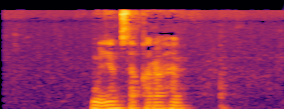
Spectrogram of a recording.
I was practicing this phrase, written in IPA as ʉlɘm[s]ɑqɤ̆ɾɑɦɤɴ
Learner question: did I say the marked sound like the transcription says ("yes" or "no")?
yes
